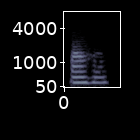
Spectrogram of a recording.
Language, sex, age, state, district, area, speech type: Odia, female, 30-45, Odisha, Ganjam, urban, conversation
